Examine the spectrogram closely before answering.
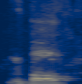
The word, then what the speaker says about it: boil: How do you say BOIL? BOIL. Boil. Boil. Yeah. Boil. Don't have a crawfish boil. BOLL. Boil. Ball. Crawfish ball. Yeah, ball. Yeah.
